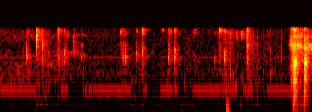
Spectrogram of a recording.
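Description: Typing on a computer keyboard: irregular bursts of light clicks and taps over a faint low hum, ending in a louder burst of sound.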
